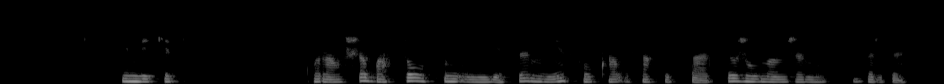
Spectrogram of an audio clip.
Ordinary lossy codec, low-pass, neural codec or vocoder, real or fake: none; 3.6 kHz; none; real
